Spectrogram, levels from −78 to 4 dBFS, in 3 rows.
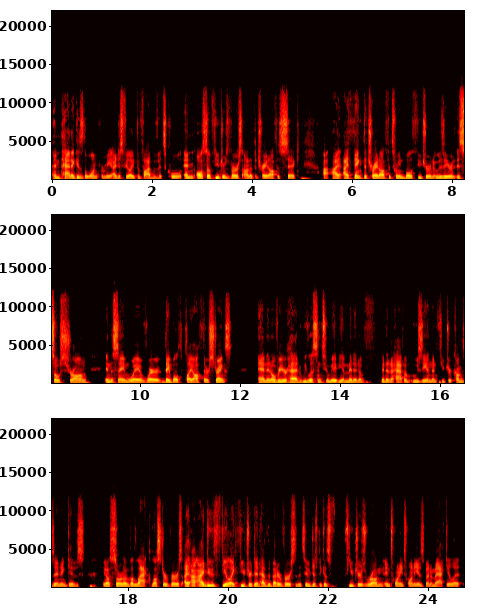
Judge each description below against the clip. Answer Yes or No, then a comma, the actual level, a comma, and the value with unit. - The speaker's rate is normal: No, fast, 260 wpm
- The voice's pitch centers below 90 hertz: No, low, 100 Hz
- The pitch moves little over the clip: Yes, narrow, 2.1 semitones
